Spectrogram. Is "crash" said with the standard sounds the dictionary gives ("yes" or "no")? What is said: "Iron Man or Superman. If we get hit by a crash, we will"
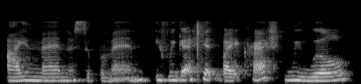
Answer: yes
